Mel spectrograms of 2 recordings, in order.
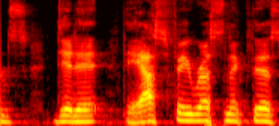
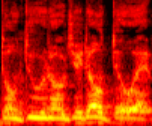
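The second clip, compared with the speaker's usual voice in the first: high, raised hollering voice; 7 semitones higher than usual. Recounting the OJ story, voicing AC yelling at OJ, retelling AC's yell. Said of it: "AC's yelling at him".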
